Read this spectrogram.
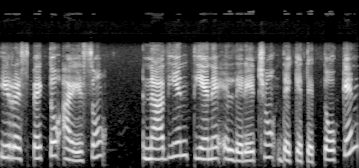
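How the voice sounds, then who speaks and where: A woman's voice: fairly high pitch, animated, slow, a little mellow, no room sound. Dry, dull-sounding woman lawyer. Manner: mixes in English words, explains legal terms. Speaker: lawyer guest. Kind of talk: casual radio chat.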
